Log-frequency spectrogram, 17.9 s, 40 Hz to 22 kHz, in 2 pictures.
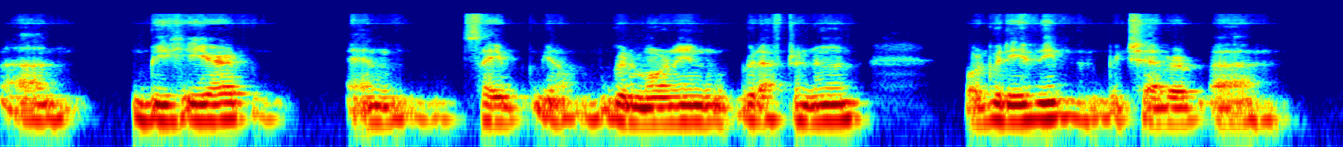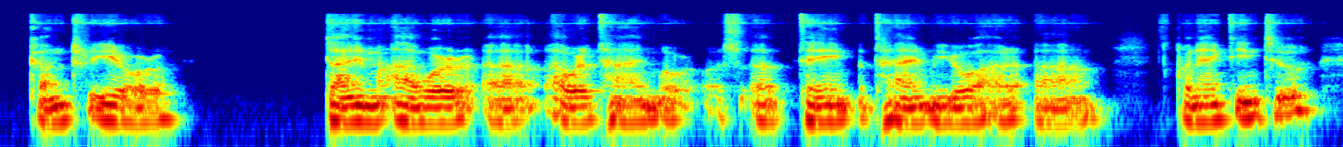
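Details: Aphasia after a stroke in March 2020 in an adult male bilingual speaker, a non-native English speaker.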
